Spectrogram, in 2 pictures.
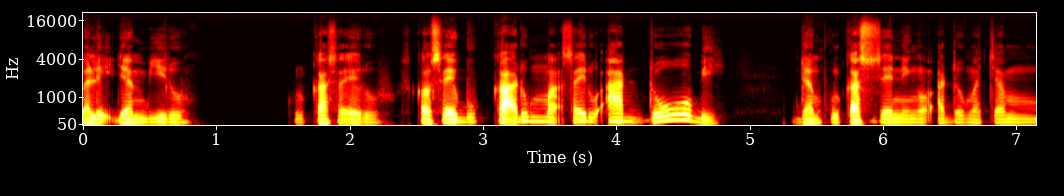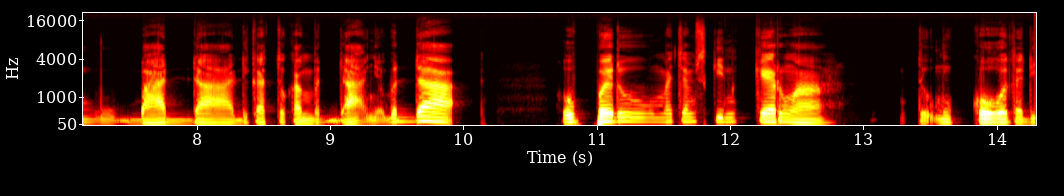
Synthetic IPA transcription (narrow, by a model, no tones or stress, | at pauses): balik̚d͡ʒambiɾɔ | kulkasajadu | kalɔsajabuka̰duma̰ʔsajaduʔadɔbɛ | damkulkasusajanɛŋɔ̰ʔa̰dɔmat͡ʃambubadadikat̪ukanbəda̰ʔɲɔ̰bədaʔ | hupɛdumat͡ʃamskinkɛrma | t̪ṵʔmukɔt̪adi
